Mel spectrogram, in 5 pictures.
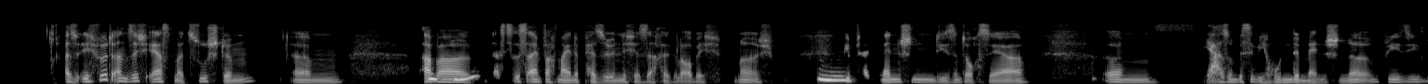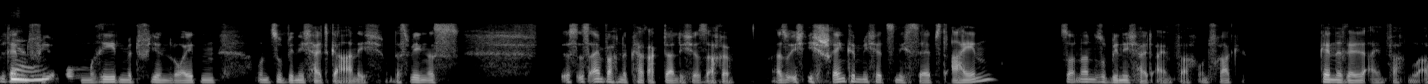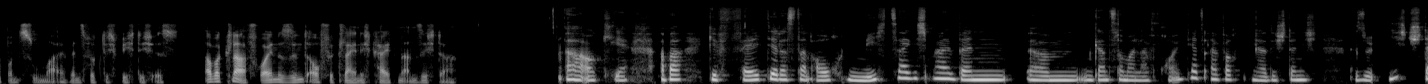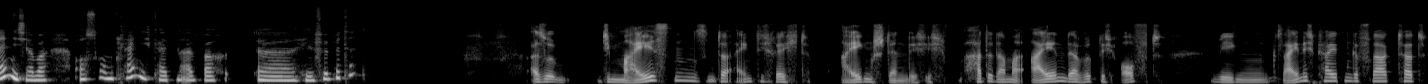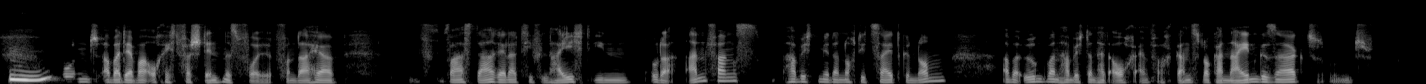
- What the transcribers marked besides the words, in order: none
- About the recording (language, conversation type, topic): German, podcast, Wie sagst du Nein, ohne die Stimmung zu zerstören?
